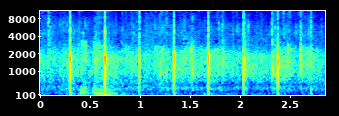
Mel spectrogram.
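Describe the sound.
Applause made of sparse, evenly spaced handclaps, roughly three per second, crisp and moderately loud over a faint background murmur of voices, given for the children and adult volunteers before a sermon reading.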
